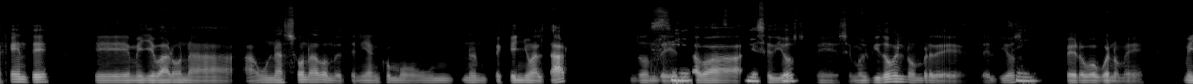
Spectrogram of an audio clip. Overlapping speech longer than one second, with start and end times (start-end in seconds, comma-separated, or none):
6.5-8.0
